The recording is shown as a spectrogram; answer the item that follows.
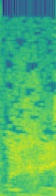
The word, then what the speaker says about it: Flutie: No, I like the way you pronounced it the first time. Flutie.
